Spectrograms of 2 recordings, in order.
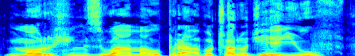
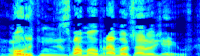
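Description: First: Slow, stern pronouncement; drawn-out official severity. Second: Quick mocking echo of a charge; sneering repeat in a character voice; mocking imitation. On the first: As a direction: state the charge gravely and deliberately. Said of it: "powiedział surowo Ogden". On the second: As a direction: parrot it back with scorn. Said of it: "przedrzeźniając go". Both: A narrator's reading.

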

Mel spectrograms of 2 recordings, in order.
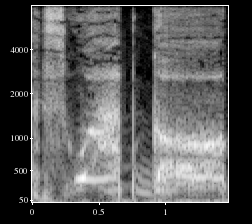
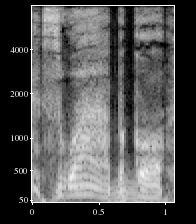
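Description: First: Very high screaming command; shrieking order. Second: First call to Quirrell; urgent order. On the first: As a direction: scream it at Quirrell. (przenikliwy, wysoki wrzask) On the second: (cichy, naglący rozkaz) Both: A narrator's reading. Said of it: "krzyknął Voldemort".

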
